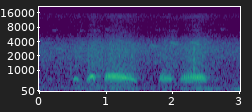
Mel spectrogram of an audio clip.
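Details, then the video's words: Distant-sounding spotted dove coos from a decoy bird in Gia Lai, Vietnam: a few soft low hooting notes in two phrases, partly masked by steady background hiss. "Gác cu gáy_ Bổi nước xa tốt, có kèm"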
